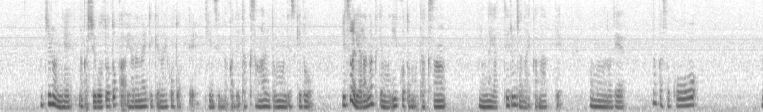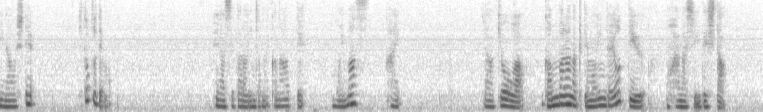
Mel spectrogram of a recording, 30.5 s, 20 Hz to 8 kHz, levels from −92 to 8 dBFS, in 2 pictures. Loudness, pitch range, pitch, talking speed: -33 LUFS, 155-190 Hz, 165 Hz, 280 characters per minute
